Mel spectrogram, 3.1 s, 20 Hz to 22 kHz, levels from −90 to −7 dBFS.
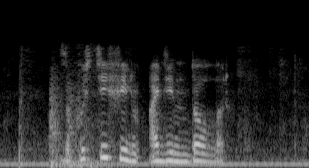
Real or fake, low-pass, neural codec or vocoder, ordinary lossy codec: real; 7.2 kHz; none; Opus, 24 kbps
